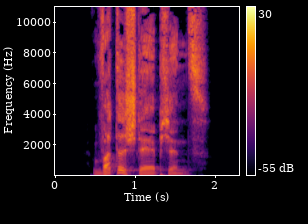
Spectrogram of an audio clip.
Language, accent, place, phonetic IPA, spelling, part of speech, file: German, Germany, Berlin, [ˈvatəˌʃtɛːpçəns], Wattestäbchens, noun, De-Wattestäbchens.ogg
- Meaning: genitive singular of Wattestäbchen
